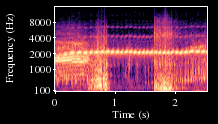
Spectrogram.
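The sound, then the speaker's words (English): A voice imitates a toad with a continuous high, thin squeak, broken by two short, breathy hisses. It is loud and alone, with no talking. “I think it's more of a hissing and squeaking toad.”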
